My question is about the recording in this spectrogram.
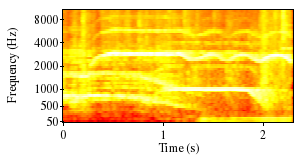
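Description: Electric guitar feedback ringing out through the amplifiers at the end of a song: sustained high tones that slide slowly in pitch, with a second, higher tone coming in just after the start and wavering. A low bass drone joins about a second and a half in.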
